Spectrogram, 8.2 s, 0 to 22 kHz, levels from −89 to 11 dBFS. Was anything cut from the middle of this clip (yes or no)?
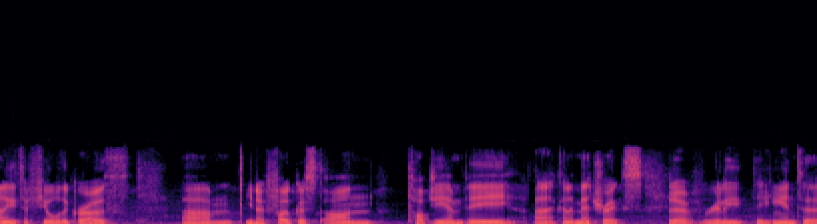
yes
